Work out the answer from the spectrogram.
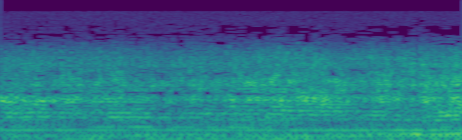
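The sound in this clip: A propeller airplane going into a vertical left bank roars in a loud, dense, steady drone of engine and rushing air, with no clear change in pitch.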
